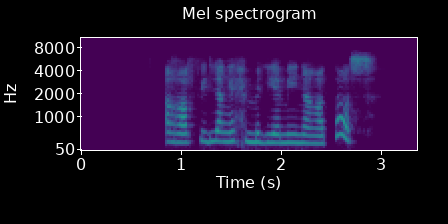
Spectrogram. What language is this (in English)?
Kabyle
